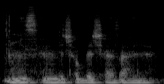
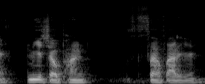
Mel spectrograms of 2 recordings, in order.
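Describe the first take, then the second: First: Quick, soft cursing dismissal; cursing version. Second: Said in the usual way. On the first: Real, not acted. Streamer blocking a rude commenter, quick soft cursing. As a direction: mutter the insult fast under her breath. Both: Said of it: "I'm trying to stop cursing".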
